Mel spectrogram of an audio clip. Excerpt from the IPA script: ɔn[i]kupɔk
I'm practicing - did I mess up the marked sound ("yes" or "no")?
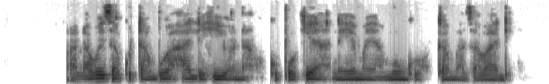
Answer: yes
